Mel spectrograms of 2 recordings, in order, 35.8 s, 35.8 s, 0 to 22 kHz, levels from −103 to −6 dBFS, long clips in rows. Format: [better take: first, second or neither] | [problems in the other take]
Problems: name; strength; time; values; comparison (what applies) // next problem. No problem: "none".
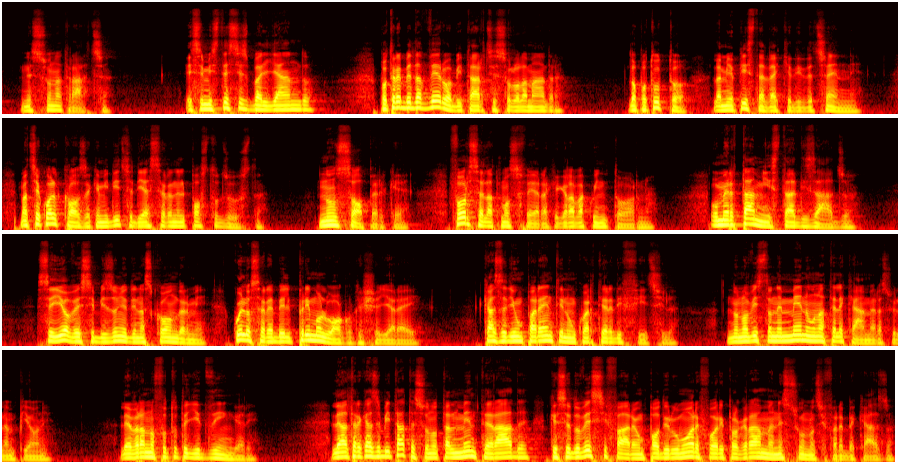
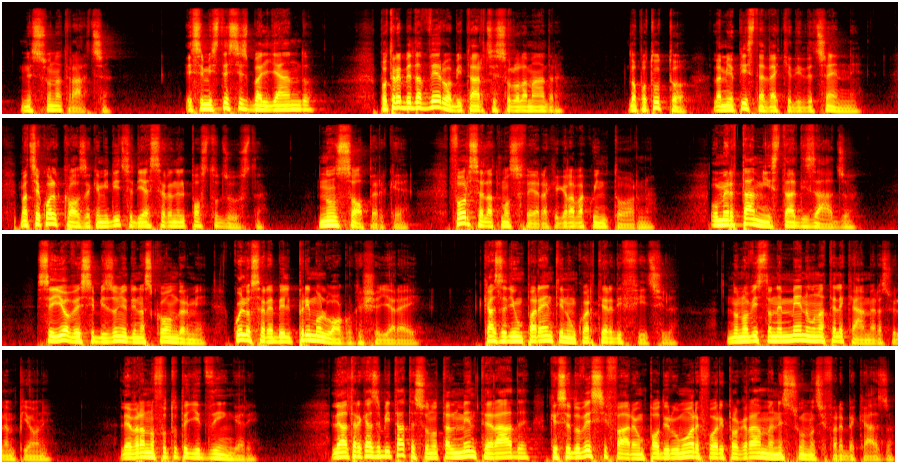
second | muffled; very; fading above 3.5 kHz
